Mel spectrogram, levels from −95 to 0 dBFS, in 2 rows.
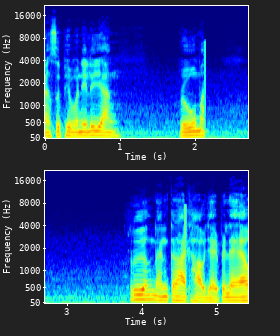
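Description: At 2.10 s and again at 4.56 s you get a brief glitch, each lasting around 40 ms, in this speech clip. That's damaged data in a compressed stream. Some bytes in the file are wrong there, so the decoder can't make sense of those frames. It loses its place and hunts for the next valid frame header. What comes out in the meantime is that short glitch instead of clean audio.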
